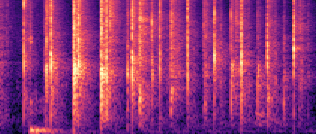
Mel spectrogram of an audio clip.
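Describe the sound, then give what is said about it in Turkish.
A small group in a studio control room claps in brisk, slightly uneven bursts for a couple of seconds, clear, with no talking over it, like brief applause. “Rejiden de bir alkış alalım.”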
